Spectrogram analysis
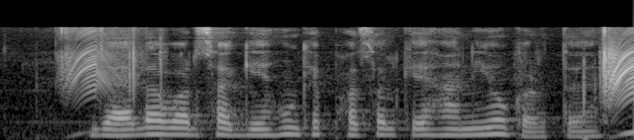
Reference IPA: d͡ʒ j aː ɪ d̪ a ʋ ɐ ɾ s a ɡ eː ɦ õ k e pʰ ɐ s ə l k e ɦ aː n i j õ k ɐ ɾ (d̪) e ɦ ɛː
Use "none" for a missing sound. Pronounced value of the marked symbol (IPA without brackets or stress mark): t̪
